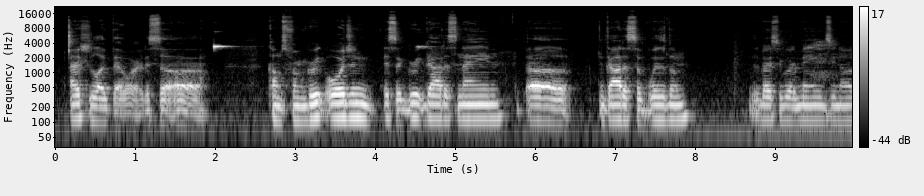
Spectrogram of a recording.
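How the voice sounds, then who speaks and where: A man with an Alabama accent and a dark, mellow tone talks at a moderate pace, with long, frequent pauses. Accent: Southern US (Alabama). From Alabama, US South. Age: 20s. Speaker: parenting vlogger. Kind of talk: casual chat.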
